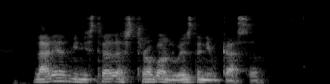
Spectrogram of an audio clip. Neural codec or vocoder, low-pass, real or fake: none; 9.9 kHz; real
